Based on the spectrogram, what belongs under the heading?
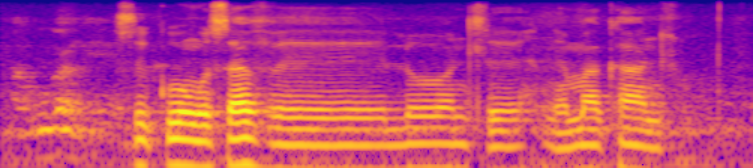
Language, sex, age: Swati, male, 23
